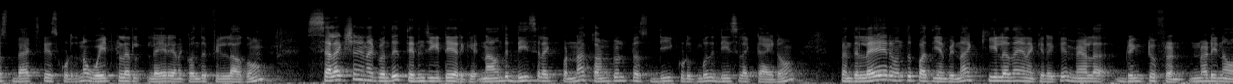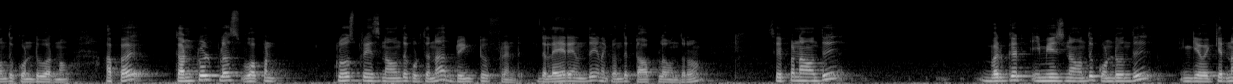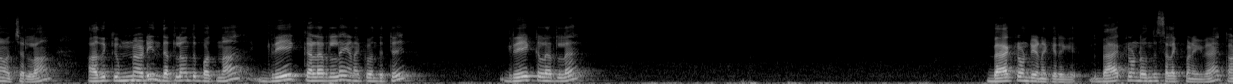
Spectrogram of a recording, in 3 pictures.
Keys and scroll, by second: 5.8 ctrl+d, 36.3 ctrl+shift+n.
